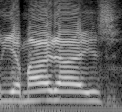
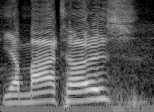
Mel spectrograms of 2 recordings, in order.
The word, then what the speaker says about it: Yamato: sponsons here those boys the little Yamoto Yamato we got to get the pronunciation right the young fell pulled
